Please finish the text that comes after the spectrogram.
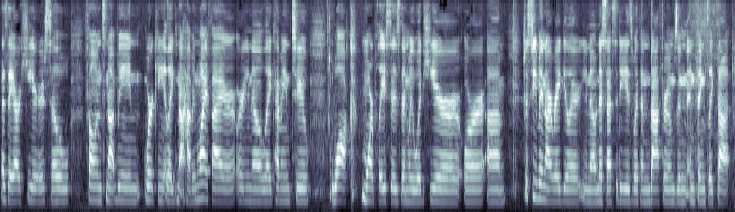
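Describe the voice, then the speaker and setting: A woman hosting a heartfelt conversation, reflective and hesitant, with many pauses and "um"s. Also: lowish voice, completely flat delivery, clear, resonant tone. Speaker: podcast host.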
